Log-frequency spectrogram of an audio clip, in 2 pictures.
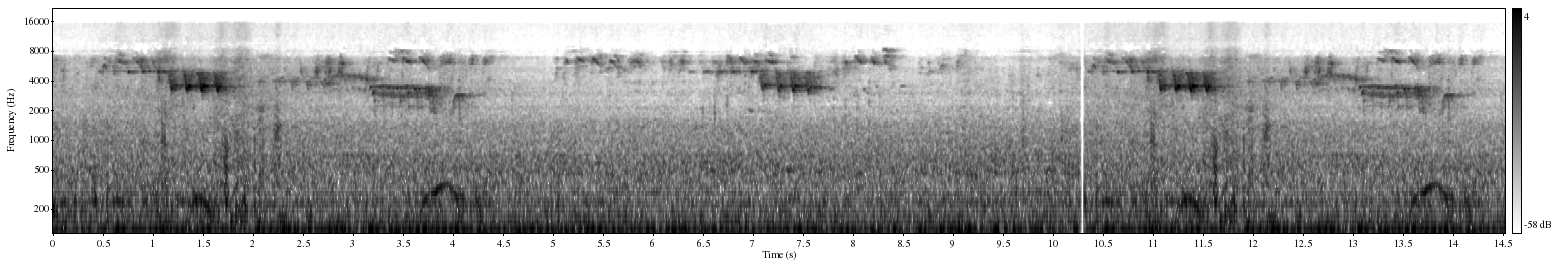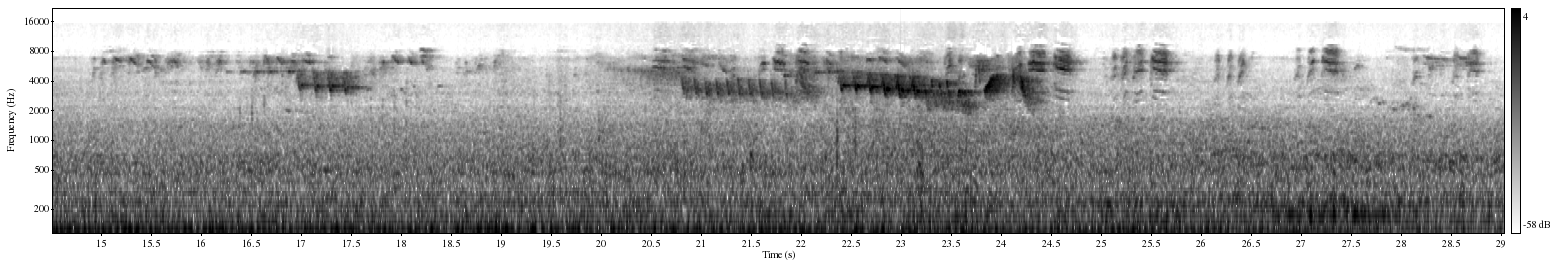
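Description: Songbirds singing, one short song phrase repeated about every one and a half seconds, with a louder, busier stretch a little over twenty seconds in, over a steady low outdoor rumble.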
